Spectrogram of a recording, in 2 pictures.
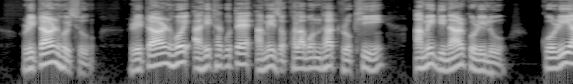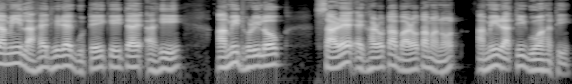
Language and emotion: Assamese, neutral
